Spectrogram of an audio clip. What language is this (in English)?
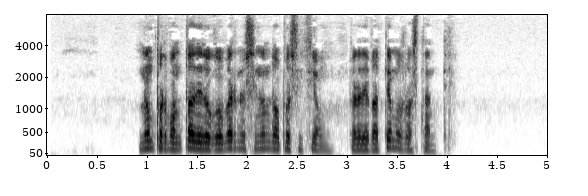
Galician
